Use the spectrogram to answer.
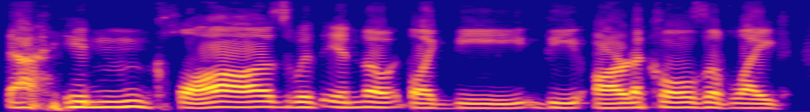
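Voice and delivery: ordinary delivery

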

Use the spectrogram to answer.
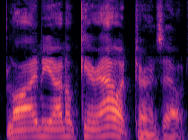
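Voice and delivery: high, loud, excited shout. A narrator's reading. Wendell won over by the island idea, shouting. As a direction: shout it, throwing doubt aside. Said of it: "shouted Wendell".

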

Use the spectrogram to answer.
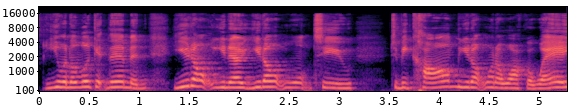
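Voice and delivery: ordinary talk, nothing marked

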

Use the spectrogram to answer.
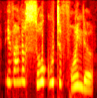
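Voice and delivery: high, loud reproach; hurt protest. Acted. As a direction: protest to a friend who betrayed you. Confronting a former friend in story.

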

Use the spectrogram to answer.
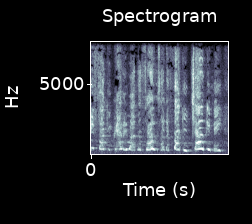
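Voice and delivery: very high squealing mock tantrum; crying, screaming kid. Host mimicking the choked kid, high screaming wail. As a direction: screech it like a hysterical child. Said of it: "The kid starts crying, screaming".

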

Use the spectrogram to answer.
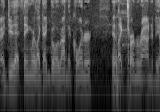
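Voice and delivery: ordinary talk, nothing marked

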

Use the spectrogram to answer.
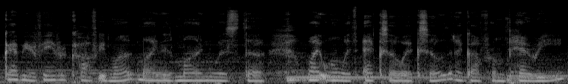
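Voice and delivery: normal talking voice

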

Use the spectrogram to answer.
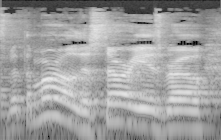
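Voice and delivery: excited. Real, not acted. Excited payoff of the story.

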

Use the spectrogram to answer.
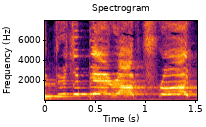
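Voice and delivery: high, shrieked mock panic; freaking out. Lady alerting the monastery to a bear, hammed-up panicked shouting. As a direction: yell it hysterically, imitating a terrified visitor. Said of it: "just freaking out".

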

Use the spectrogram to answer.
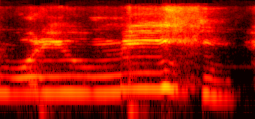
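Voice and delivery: slow, high, laughing through the words; laughing quote. Retold or imitated. To her friend while retelling, a slow laughing question. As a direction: giggle out the question.

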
